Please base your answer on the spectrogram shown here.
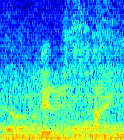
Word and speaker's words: Friedrichshain: Yeah, Friedrichshain.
